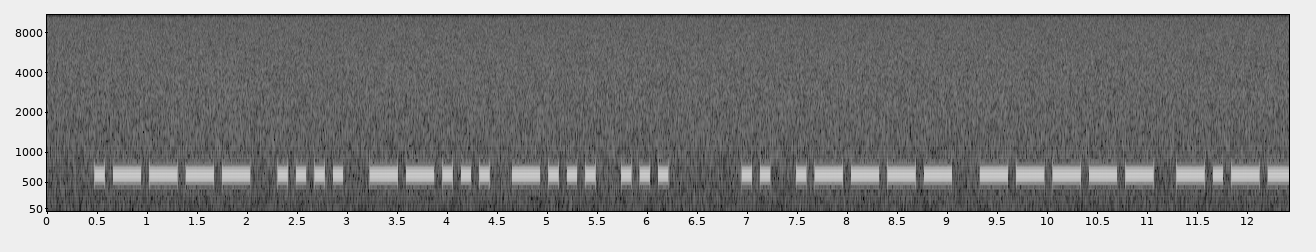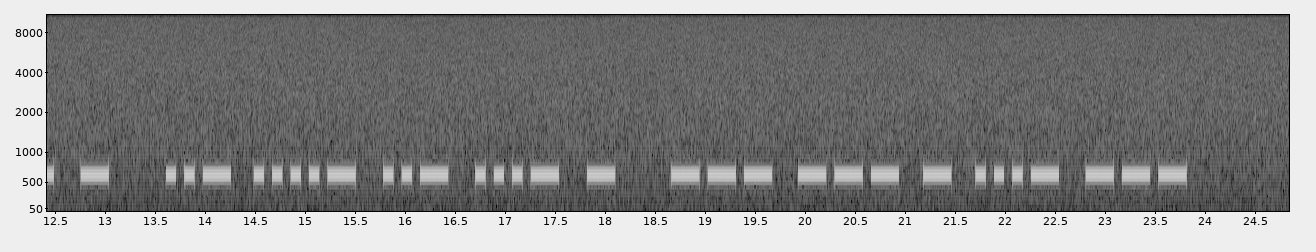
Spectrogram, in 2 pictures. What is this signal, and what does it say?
Morse code, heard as a keyed tone, hand-sent with a paddle, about 13 wpm, 620 Hz. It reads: 1H7BS I10YT U4UVT OOTVO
